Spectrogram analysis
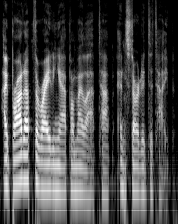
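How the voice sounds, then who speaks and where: A man's voice: fairly low pitch, moderate pace, fairly bright tone, smooth, dry recording, studio quality. A man reading scripted first-person narration as the author and narrator of a short story.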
